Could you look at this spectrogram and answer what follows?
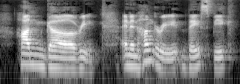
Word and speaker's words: Hungary: is in Central Europe it starts with an H sounds like the word we use for when our body needs food Hungary yeah okay alright not hungry not hungry han gauri and in Hungary they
